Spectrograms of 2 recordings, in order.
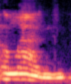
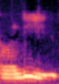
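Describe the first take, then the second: First: The name is said with an English pronunciation. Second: The name is said with an Arabic pronunciation. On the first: The speaker calls it wrong. "that's the English pronunciation" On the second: The speaker calls it right. "of course, is the Arabic"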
